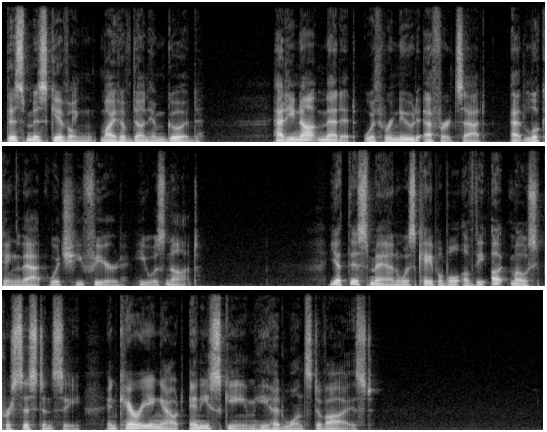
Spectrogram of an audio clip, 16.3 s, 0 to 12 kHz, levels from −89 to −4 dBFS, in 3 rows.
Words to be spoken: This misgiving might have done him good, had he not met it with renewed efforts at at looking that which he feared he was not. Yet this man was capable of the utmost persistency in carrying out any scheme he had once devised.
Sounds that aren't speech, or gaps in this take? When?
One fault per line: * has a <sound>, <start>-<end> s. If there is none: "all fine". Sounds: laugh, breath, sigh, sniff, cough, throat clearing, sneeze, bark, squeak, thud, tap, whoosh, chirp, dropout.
all fine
